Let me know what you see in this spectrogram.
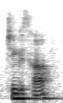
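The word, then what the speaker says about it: Chinggis Khaan: series called Genghis Khan which in Mongolia we call them Chingiz ha I do believe that this is the right pronunciation so let's jump straight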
